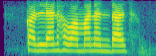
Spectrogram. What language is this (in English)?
Marathi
